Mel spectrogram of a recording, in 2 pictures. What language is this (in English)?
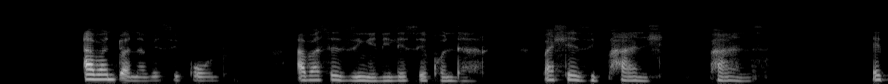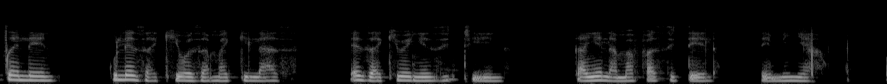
North Ndebele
